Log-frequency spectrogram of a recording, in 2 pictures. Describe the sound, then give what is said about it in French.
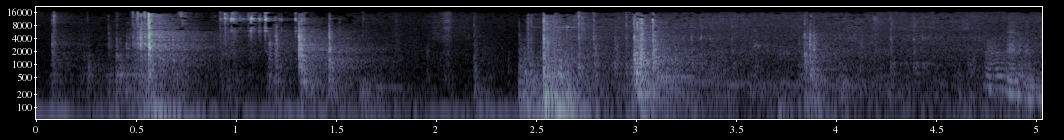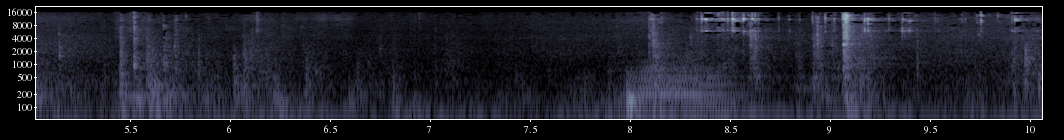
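Keys jangle in bursts of bright metallic clinks, followed by the clunk and creak of a door opening, fairly quiet with a low hum underneath. A man coming home opens his door, in the radio fiction Météor. “Un homme rentre chez lui, il y a quelqu'un, j'ouvre la porte, et je sais qu'il y a quelqu'un.”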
